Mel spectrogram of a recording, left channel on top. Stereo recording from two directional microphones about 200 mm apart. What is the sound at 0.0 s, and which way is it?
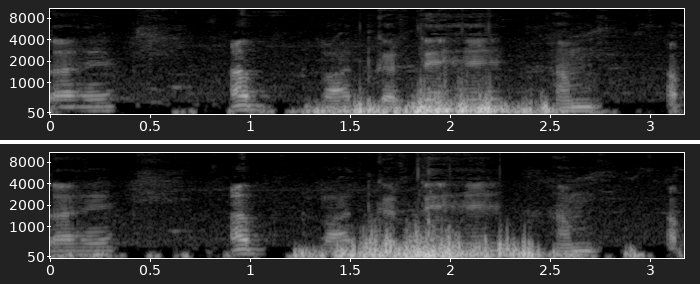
A man's voice, centre (ahead or behind).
